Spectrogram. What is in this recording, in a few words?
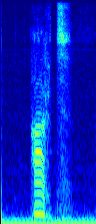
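"aard", Dutch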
